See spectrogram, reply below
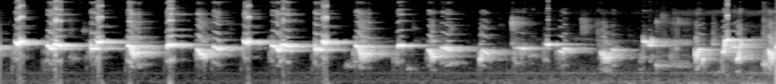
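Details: Yellow-vented bulbul delivering a long, melodious ropel song for master and lure recordings: an unbroken string of chirpy whistled slurs, gradually dropping lower in pitch toward the end, with a faint low note near the close.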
